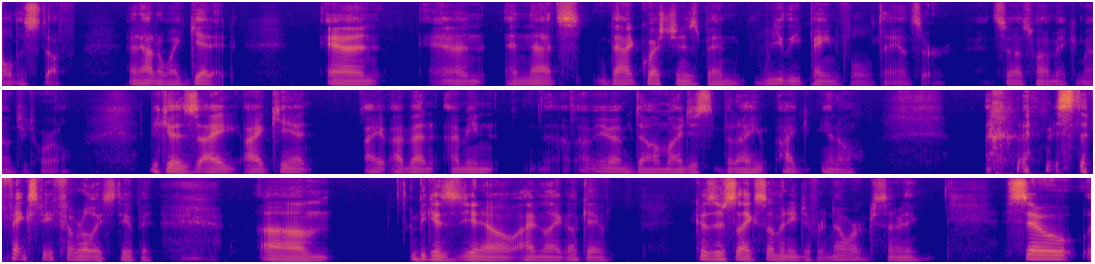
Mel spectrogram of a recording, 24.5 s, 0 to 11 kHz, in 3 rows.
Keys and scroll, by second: 7.5 alt+Tab, 8.7 alt+Tab, 10.2-11.0 typing, 12.2 alt+Tab.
